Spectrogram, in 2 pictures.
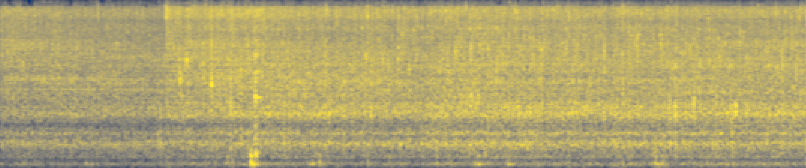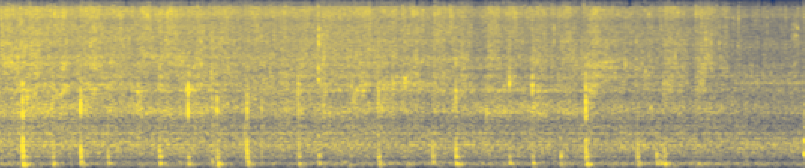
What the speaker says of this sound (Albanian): Vaj është nxehur, tash marrim pra mishin edhe qesim.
